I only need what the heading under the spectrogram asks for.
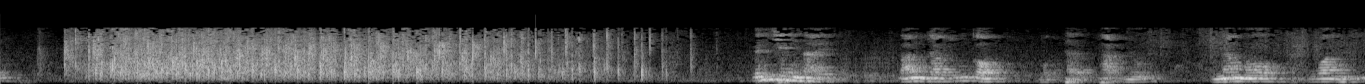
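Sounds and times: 
audience applause: 0.6s - 7.0s
speech: 7.6s - 8.4s, 9.0s - 10.1s, 11.3s - 13.6s.

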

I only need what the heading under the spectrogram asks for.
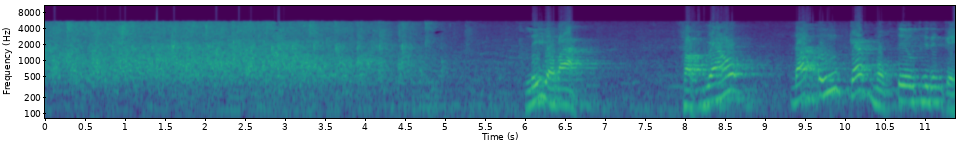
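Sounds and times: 
audience applause at a Buddhist talk: 0.0s - 5.2s
speech: 6.0s - 6.8s, 8.0s - 11.3s.

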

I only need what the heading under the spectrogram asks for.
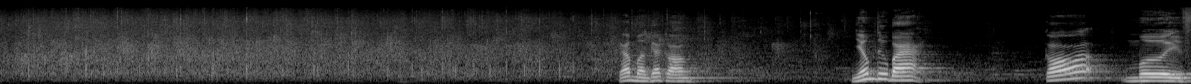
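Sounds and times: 
children applauding: 0.0s - 8.5s
speech: 6.2s - 7.1s, 8.5s - 9.3s, 10.4s - 11.9s.

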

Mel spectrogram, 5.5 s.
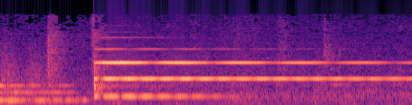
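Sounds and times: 
meditation bell ringing: 1.2s - 5.4s.

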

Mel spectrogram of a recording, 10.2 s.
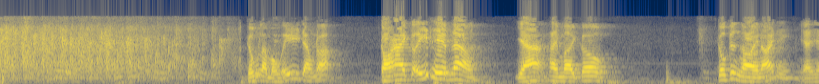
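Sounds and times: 
audience applause after a woman shares her view in a group discussion: 0.0s - 3.0s
speech: 3.1s - 4.2s, 4.8s - 7.7s, 9.0s - 10.2s.

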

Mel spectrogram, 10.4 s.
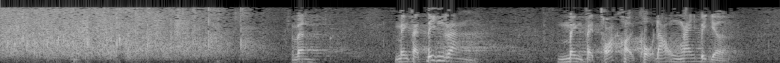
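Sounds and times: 
applause: 0.0s - 3.5s
speech: 4.0s - 4.4s, 5.3s - 6.5s, 7.4s - 9.8s.

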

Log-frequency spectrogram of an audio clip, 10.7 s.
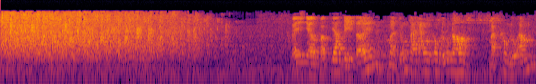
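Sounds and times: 
audience applause: 0.0s - 4.7s
speech: 5.9s - 10.7s.

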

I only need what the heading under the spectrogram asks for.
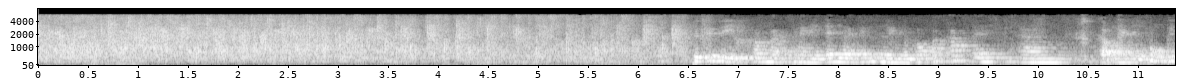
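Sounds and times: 
audience applause for a guitarist: 0.0s - 6.6s
speech: 6.6s - 11.3s.

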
